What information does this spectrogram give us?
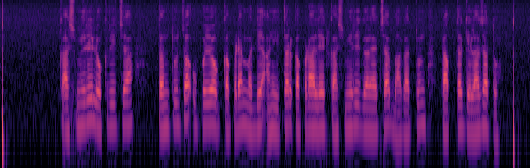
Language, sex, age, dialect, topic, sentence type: Marathi, male, 36-40, Northern Konkan, agriculture, statement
